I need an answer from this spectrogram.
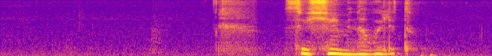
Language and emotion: Russian, sad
